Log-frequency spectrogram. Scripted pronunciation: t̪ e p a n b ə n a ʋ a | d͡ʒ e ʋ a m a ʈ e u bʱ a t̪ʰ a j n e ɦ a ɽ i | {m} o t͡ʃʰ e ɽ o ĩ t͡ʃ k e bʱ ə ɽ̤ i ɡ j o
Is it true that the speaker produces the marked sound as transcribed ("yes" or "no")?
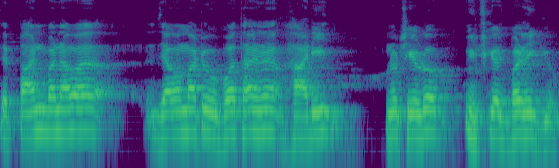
no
